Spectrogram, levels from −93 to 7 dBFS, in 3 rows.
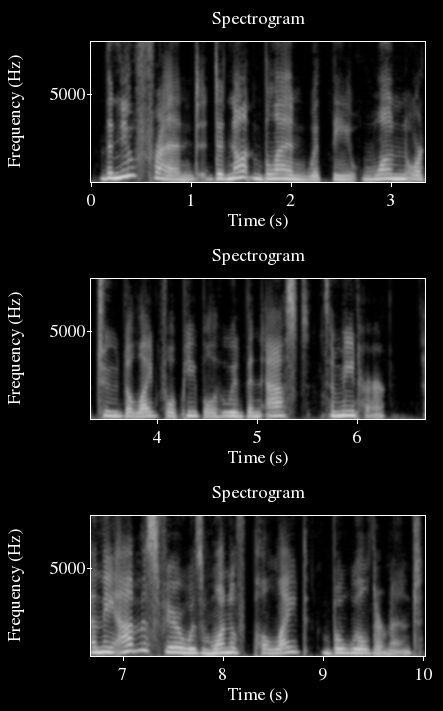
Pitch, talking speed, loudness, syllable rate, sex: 250 Hz, 170 wpm, -15 LUFS, 4.7 syllables/s, female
